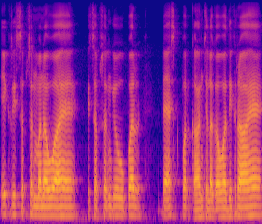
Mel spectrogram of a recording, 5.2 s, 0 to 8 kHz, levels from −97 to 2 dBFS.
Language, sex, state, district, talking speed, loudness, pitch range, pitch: Hindi, male, Uttar Pradesh, Shamli, 170 wpm, -18 LUFS, 115-120 Hz, 120 Hz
